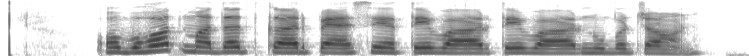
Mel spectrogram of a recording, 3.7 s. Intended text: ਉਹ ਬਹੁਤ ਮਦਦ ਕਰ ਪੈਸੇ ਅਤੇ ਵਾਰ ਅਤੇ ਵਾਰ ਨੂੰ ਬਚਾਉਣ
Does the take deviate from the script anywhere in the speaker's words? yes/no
no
